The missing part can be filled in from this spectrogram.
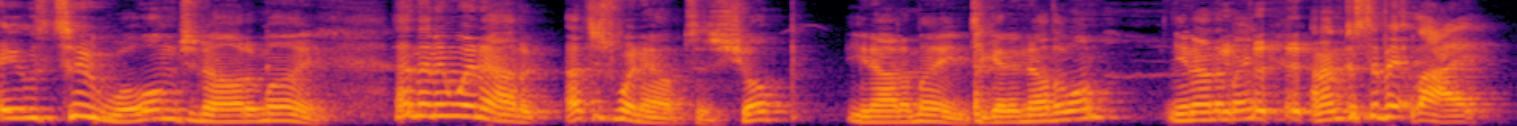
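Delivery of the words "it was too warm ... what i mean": chatty, rambling, filler-heavy delivery. Doing an impression of Kim's uncle for a listener: imitating Kim's uncle. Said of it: "And he's just like".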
